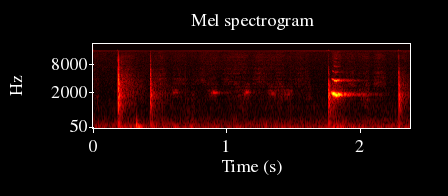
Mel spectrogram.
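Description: Chalk writing on a chalkboard: a few sharp taps and scratches of the stick, then a short, high squeak of the chalk near the end.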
